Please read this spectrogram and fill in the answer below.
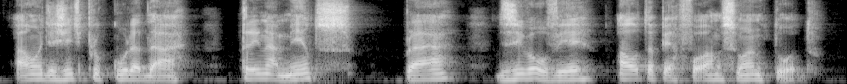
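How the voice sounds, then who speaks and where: On a very clean recording with a silent background, a man speaks at a medium pitch and moderate pace in a dark, mellow, somewhat breathy tone with fairly even intonation. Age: 70s. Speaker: sales trainer. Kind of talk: podcast interview.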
